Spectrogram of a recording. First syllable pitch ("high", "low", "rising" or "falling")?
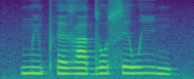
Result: high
